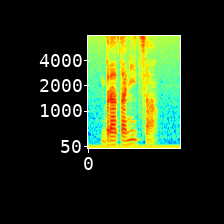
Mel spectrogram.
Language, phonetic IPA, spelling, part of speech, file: Polish, [ˌbratãˈɲit͡sa], bratanica, noun, Pl-bratanica.ogg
